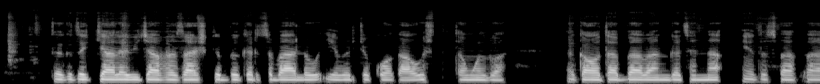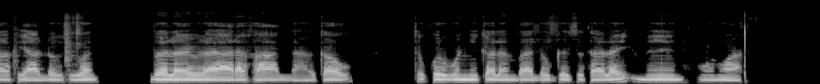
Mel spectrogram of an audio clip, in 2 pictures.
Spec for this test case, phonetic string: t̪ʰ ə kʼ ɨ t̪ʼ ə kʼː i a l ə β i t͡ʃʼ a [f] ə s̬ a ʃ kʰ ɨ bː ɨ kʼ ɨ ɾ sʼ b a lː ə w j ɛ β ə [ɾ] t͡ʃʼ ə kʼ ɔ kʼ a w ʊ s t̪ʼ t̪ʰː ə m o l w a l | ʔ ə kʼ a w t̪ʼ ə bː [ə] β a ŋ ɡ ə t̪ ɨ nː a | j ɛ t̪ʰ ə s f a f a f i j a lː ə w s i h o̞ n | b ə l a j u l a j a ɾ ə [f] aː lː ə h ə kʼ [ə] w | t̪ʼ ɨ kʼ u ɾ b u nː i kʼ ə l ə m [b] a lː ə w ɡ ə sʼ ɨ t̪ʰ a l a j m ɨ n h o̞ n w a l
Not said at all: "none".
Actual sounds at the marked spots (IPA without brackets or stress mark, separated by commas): f, ɾ, a, f, a, b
